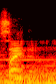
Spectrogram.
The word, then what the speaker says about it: Cyno: So I can type in CYNO, because that's what a Sino is spelled like.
